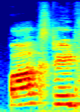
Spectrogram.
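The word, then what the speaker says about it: Palk Strait: फिर पाक स्ट्रेट, पाक स्ट्रेट की ये स्पेलिंग होती है PALK।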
